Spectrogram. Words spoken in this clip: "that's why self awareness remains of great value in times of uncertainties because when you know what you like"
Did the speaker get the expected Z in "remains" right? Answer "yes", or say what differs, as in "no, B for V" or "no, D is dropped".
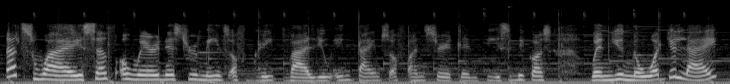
no, S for Z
